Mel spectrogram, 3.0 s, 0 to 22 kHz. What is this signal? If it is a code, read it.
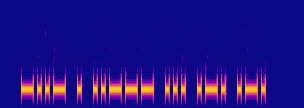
Morse code, heard as a keyed tone, about 32 wpm, 700 Hz. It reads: XE2SRR
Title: DXCC-100 Call Signs - 6 Characters - Repeated 3x - 30wpm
